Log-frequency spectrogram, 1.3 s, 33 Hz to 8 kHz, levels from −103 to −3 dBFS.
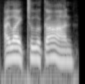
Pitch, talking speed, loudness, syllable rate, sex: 165 Hz, 235 wpm, -15 LUFS, 4.7 syllables/s, female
